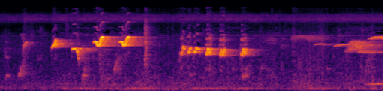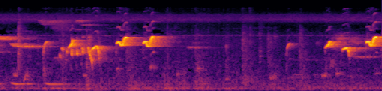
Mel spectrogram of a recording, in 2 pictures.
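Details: Lively whistled phrases from a black-naped oriole in quick pairs and triplets, with a soft gurgling warble in the middle of the lure call.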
